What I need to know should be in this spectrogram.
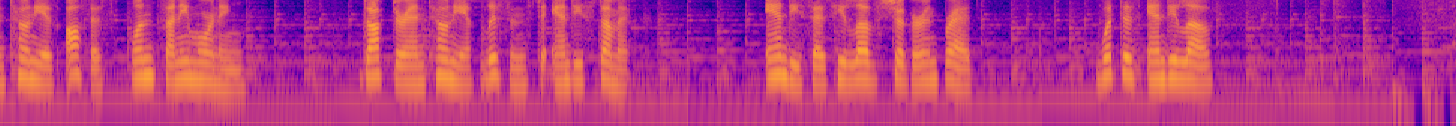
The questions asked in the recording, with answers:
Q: What does Andy love?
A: Sugar and bread. Andy loves sugar and bread.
